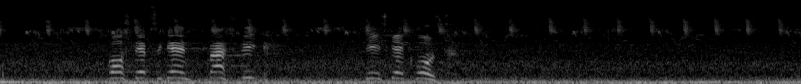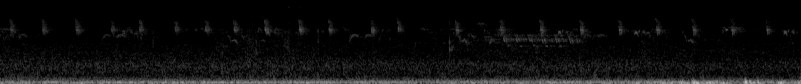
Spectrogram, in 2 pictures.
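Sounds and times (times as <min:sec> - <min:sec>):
steady low rumble: 0:00.0 - 0:00.8, 0:05.0 - 0:16.0
bird chirping: 0:00.0 - 0:16.0.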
